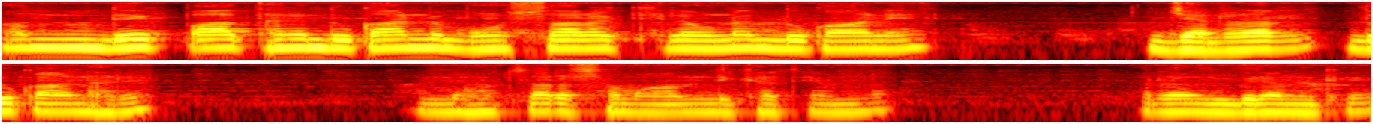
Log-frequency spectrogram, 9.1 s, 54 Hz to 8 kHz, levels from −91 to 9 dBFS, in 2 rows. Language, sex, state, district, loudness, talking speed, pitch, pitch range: Chhattisgarhi, male, Chhattisgarh, Rajnandgaon, -17 LUFS, 150 wpm, 145 Hz, 130-155 Hz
